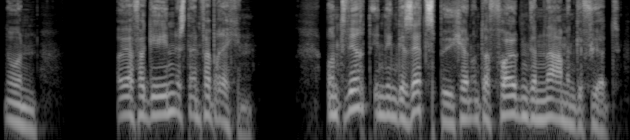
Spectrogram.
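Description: A man voicing a calm, ironic nobleman in an audiobook, speaking in a low, measured voice with cool menace. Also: no room sound, close to an everyday voice. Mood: icily calm. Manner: calm, dry, ironic, unhurried. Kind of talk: audiobook character reading.

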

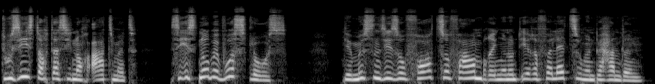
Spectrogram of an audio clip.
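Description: A woman's voice: on the high side, expressive, fairly quick, a little mellow, no room sound, clean studio sound, voice pushed up. A woman reading a story aloud, voicing a brave, determined young farm wife in an urgent, raised voice.

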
